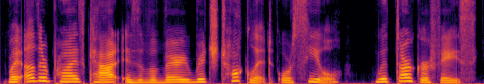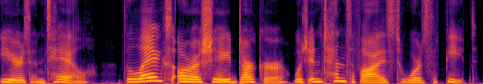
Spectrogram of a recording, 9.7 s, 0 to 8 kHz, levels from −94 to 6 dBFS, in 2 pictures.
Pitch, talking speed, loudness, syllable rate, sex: 240 Hz, 180 wpm, -17 LUFS, 5.0 syllables/s, female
